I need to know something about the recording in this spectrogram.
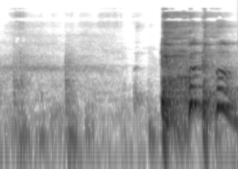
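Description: A woman coughs to clear her throat, one short harsh burst about a second and a half in.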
